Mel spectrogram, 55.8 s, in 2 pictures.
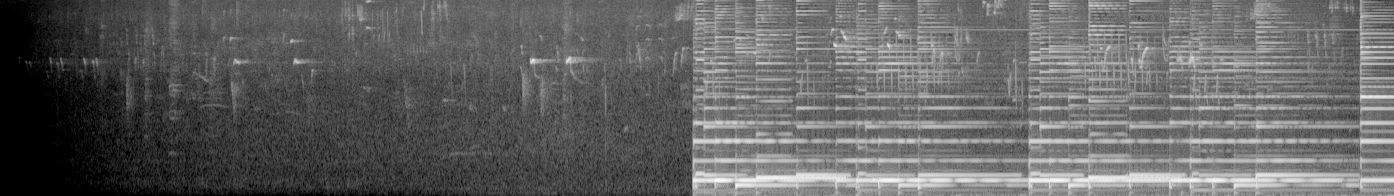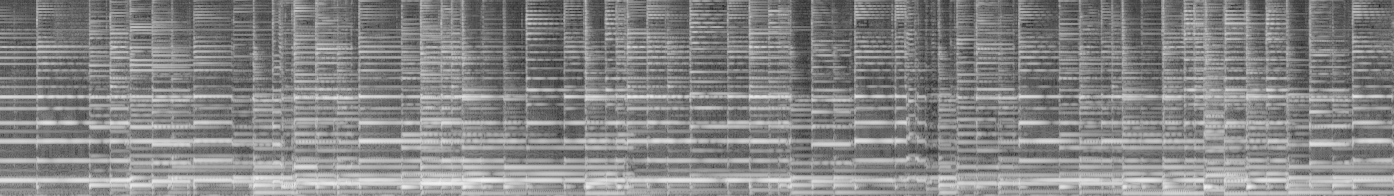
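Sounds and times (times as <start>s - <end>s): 
ambient guitars: 13.8s - 55.7s.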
